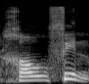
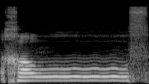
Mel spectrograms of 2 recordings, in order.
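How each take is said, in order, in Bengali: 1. শব্দটি 'fin' দিয়ে শেষ হয়, কোনো টান ছাড়া। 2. এটি 'f'-এ থামে, আর 'aw'-কে টেনে ধরা হয়।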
